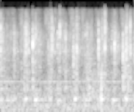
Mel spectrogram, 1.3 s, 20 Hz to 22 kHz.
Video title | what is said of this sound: Createx 4030 Balancing Clear Problem! | you can hear a slight bit of liquid moving around inside, but you don't hear that little ball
